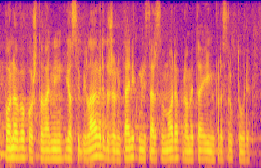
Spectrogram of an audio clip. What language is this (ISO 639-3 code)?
hrv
